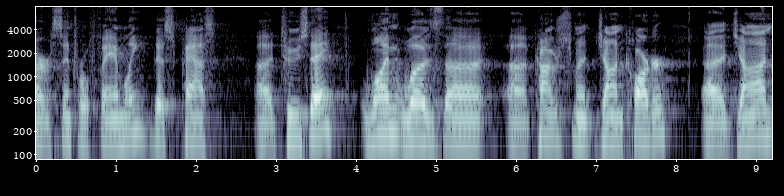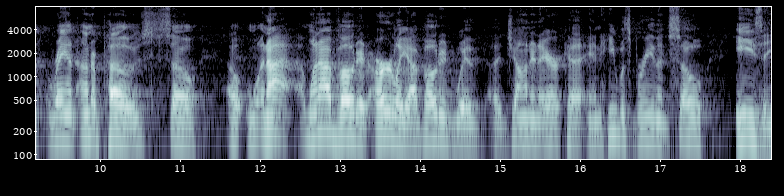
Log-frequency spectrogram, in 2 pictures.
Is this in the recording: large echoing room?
yes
